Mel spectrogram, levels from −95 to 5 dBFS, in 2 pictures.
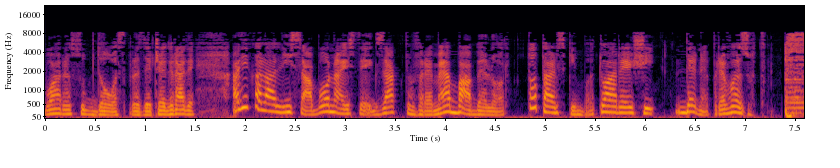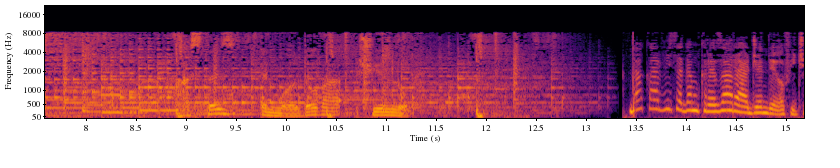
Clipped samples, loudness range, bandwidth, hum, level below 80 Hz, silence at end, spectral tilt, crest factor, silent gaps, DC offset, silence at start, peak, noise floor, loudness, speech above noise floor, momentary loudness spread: under 0.1%; 4 LU; 8.8 kHz; none; -36 dBFS; 0 s; -5 dB/octave; 14 dB; none; under 0.1%; 0 s; -6 dBFS; -45 dBFS; -19 LUFS; 26 dB; 9 LU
